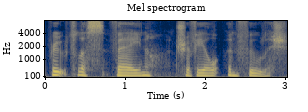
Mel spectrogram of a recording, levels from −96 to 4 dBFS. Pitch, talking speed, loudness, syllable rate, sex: 145 Hz, 100 wpm, -21 LUFS, 3.2 syllables/s, male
